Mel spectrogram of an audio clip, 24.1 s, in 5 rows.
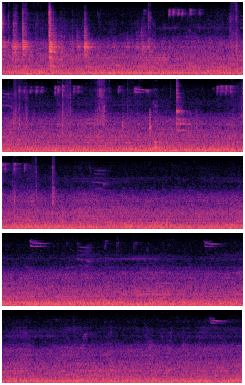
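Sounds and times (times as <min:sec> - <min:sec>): low outdoor rumble: 0:00.0 - 0:24.0
small birds chirping: 0:03.2 - 0:08.0, 0:09.1 - 0:10.4.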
